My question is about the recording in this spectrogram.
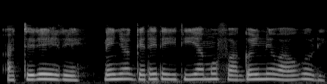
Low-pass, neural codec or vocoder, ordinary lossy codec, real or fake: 7.2 kHz; none; AAC, 64 kbps; real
